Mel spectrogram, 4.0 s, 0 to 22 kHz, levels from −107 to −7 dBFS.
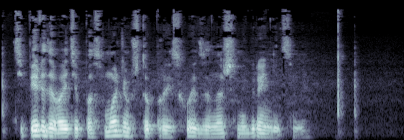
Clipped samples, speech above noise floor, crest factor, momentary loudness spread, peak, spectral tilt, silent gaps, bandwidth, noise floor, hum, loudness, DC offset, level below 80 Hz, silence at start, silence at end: under 0.1%; 31 dB; 18 dB; 20 LU; -4 dBFS; -5.5 dB/octave; none; 16.5 kHz; -54 dBFS; none; -22 LUFS; under 0.1%; -66 dBFS; 0.15 s; 0.65 s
